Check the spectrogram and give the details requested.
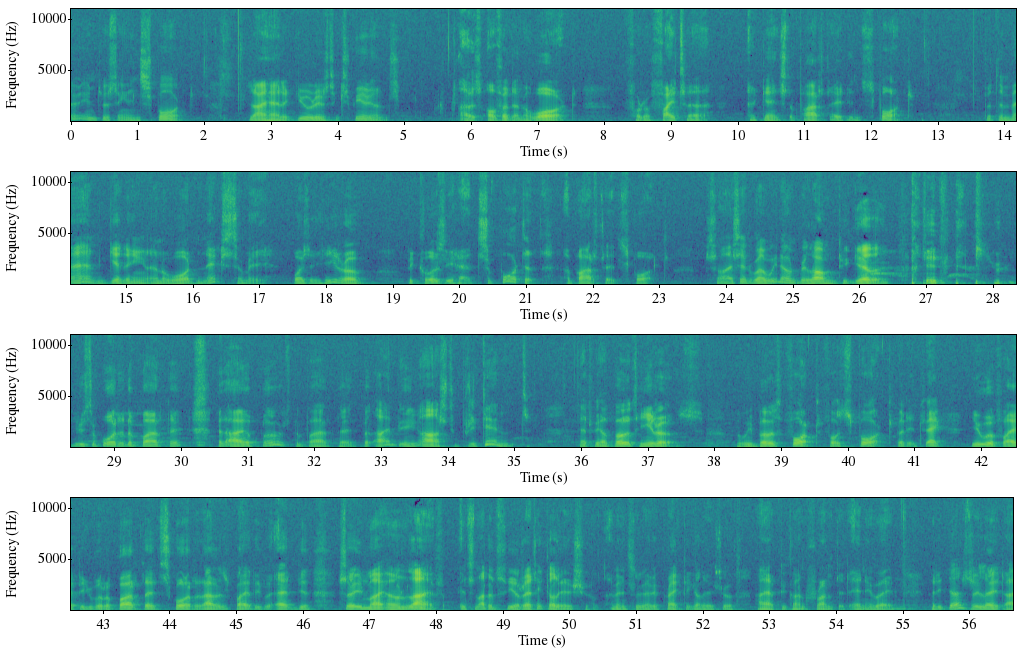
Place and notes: University of Kwa-ZuluNatal, CCS, South Africa - the late Dennis Brutus speaks truth to South African history...
the late Dennis Brutus, poet, activist, freedom fighter talks about the challenges of memory and history in South Africa. the recording was made in Dennis' office at the Centre for Civil Society where Dennis was active as Honorary Professor at the time. The recording was made in the context of the Durban Sings project and is also part of its collection.
listen to the entire interview with Dennis here:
